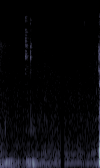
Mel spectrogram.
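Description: Near silence: quiet room tone, with one faint click a little over half a second in.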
